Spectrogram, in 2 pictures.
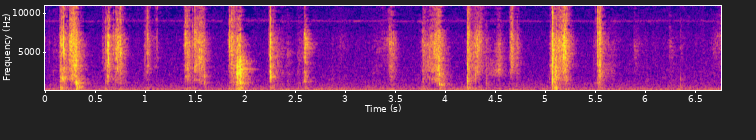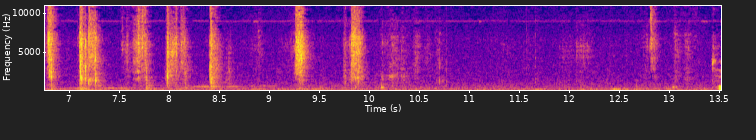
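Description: Tarot cards being shuffled by hand make sharp, close papery riffles and snaps in quick irregular bursts, repeated many times with short pauses between, with no talking.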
